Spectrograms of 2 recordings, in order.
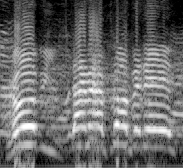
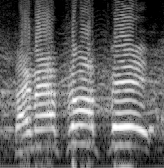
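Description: First: Said in the usual way. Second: "aproape" drawn out slowly and stressed; slowed repeat. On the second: Real, not acted. Coach repeats the order to Robi, slow and stressed on "aproape". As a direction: spell out "Stai mai aproape" slowly, hitting "aproape".

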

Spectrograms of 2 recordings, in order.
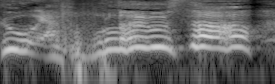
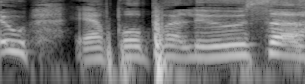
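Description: First: Excited squeal. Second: Low, odd voice imitating the Disney man; excited TV character. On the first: Retold or imitated. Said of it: "Because I get so excited". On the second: Quoting a Good Luck Charlie character, low excited gush. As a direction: mimic the Disney man's low gushing "Ooh, Apple Palooza". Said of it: "he got so excited talking about apples".

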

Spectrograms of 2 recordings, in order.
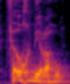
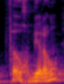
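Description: First: Said in the usual way. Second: فأخبره with the tune rising at the end; rising repeat. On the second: Shown as a demonstration. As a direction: repeat فأخبره, lifting the last syllable like a prompt. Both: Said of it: "هذا فعل مضارع منصوب".

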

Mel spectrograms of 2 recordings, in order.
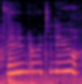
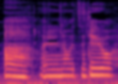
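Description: First: High panicked squeak. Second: Said in the usual way. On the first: Real, not acted. Repeats line, escalating panic.

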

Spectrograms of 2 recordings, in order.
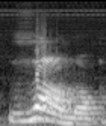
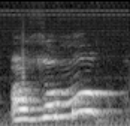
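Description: First: Замок with the first syllable, за, stressed. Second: Замок with the last syllable, мок, stressed and rising; stress on the final O. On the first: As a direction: lean on the за of Замок. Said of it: "В першому наголос падає на А". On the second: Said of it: "а замок — це те, що висить". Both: Shown as a demonstration.

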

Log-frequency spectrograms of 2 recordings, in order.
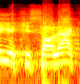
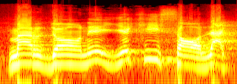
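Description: First: Said in the usual way. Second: Slow poem recitation. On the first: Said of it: "بنابراین میگه". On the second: Acted. Teacher finishing the verse line, very slow. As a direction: stretch out مردانه یکی سالک very slowly, weight on یکی.

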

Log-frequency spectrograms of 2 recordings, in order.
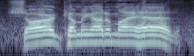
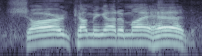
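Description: The two takes are said the same way.

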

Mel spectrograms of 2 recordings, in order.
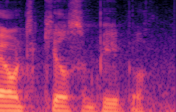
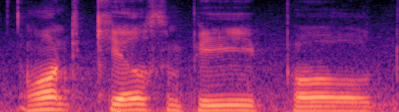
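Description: First: Said in the usual way. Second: Slow, stretched-out repeat; drawn out. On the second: Real, not acted. Player waiting to kill some people, drawn out. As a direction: draw out each word, especially "people".

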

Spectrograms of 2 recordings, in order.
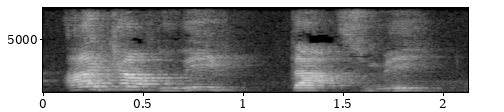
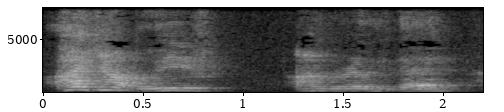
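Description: First: Loud, slow cry of disbelief; emphatic disbelief. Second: Said in the usual way. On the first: Acted. Man at the mirror disowns his reflection, loud and slow. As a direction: drag it out loudly, stunned.

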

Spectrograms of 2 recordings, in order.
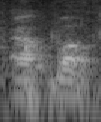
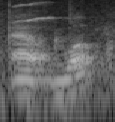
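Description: Both takes have the same delivery.

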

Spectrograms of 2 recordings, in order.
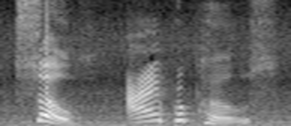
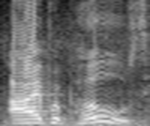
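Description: First: Drawn-out, very slow propose; slow dramatic build-up. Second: "I propose" punched out loud with stress on "I"; loud emphatic restart. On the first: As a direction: stretch each word as if unveiling genius. King builds to his plan. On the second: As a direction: hit "I" hard to seize the room. King repeats proposal loudly. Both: Acted.

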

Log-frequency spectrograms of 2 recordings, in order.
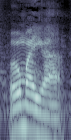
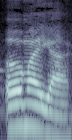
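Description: The two takes are said the same way.

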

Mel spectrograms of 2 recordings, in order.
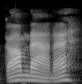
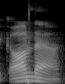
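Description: First: Calm down said higher and louder, urgent; shouted calm down at the jumpy object. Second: Said in the usual way. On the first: Real, not acted. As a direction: raise the voice on the second calm down.

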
